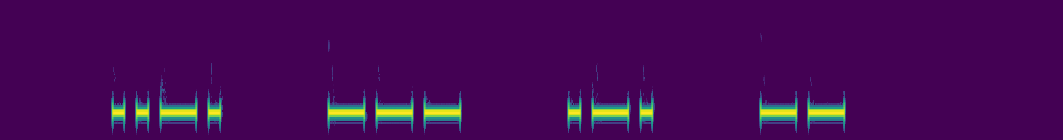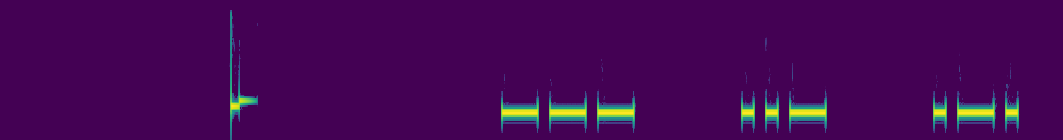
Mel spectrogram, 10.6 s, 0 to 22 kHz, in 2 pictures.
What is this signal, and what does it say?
Morse code, heard as a keyed tone, about 20 wpm, spaced as for 11 wpm, 700 Hz. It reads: FORM OUR
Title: 3x Character Spacing - Top 200 Words - 20wpm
